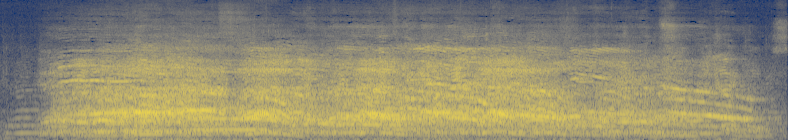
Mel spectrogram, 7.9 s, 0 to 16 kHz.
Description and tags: Grumbling Audience
Recorded with Sony HXR-MC50U Camcorder with an audience of about 40.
